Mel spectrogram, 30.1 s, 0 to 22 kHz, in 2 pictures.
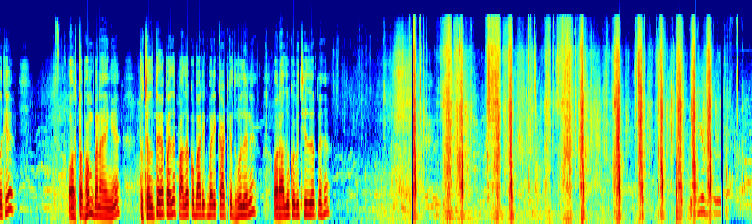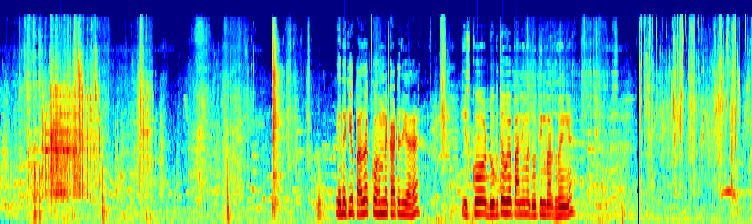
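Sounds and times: leaves rustling: 6.6s - 18.0s
knife chopping on wooden board: 8.3s - 10.3s, 11.2s - 14.4s.

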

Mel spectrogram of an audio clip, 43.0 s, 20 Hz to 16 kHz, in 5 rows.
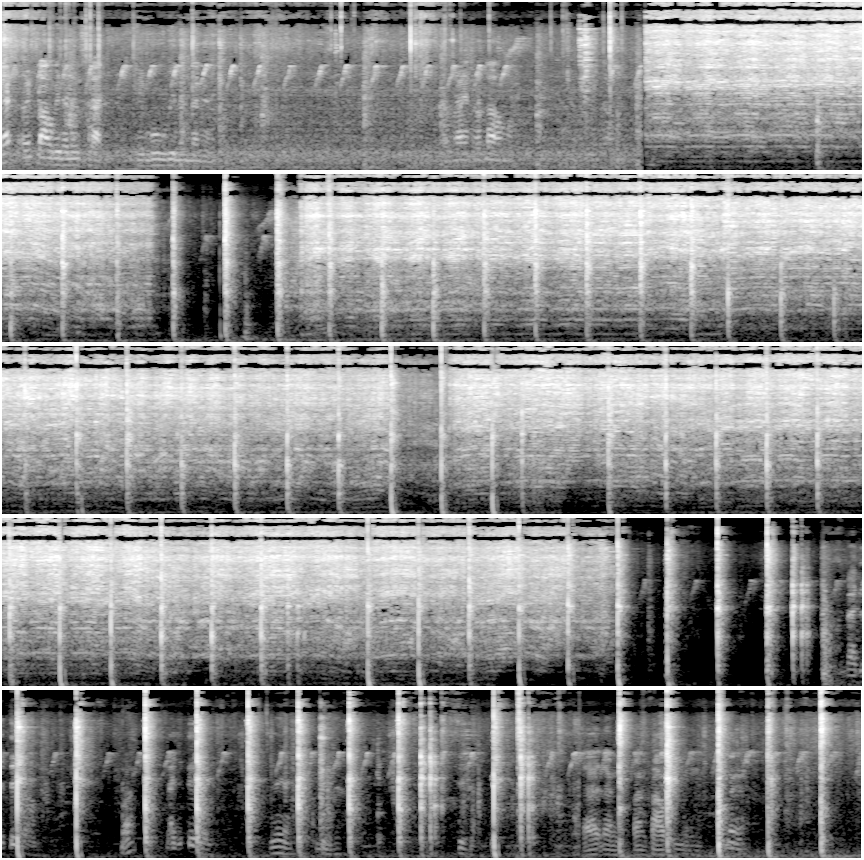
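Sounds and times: hammer striking hot metal on anvil: 8.0s - 33.9s.

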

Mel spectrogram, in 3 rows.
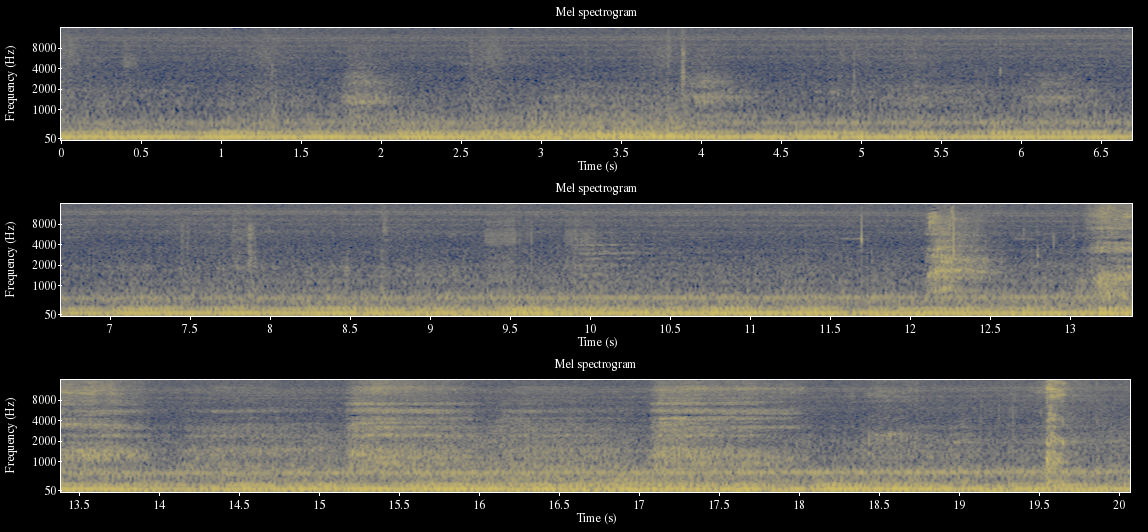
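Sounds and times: low rumbling drone: 0.0s - 20.0s
wavering tone: 0.0s - 20.0s.

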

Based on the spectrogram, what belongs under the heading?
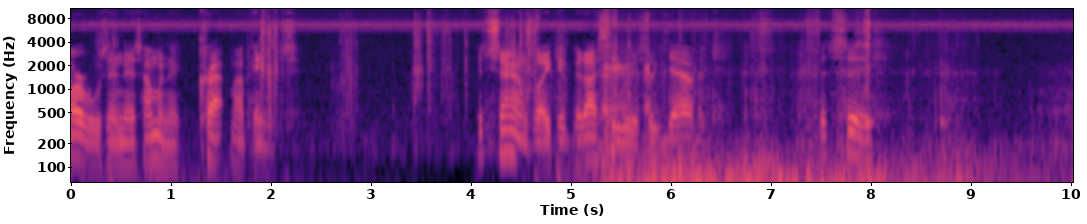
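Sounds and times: microphone handling rumble: 4.4s - 9.8s
wind noise: 4.4s - 10.0s.

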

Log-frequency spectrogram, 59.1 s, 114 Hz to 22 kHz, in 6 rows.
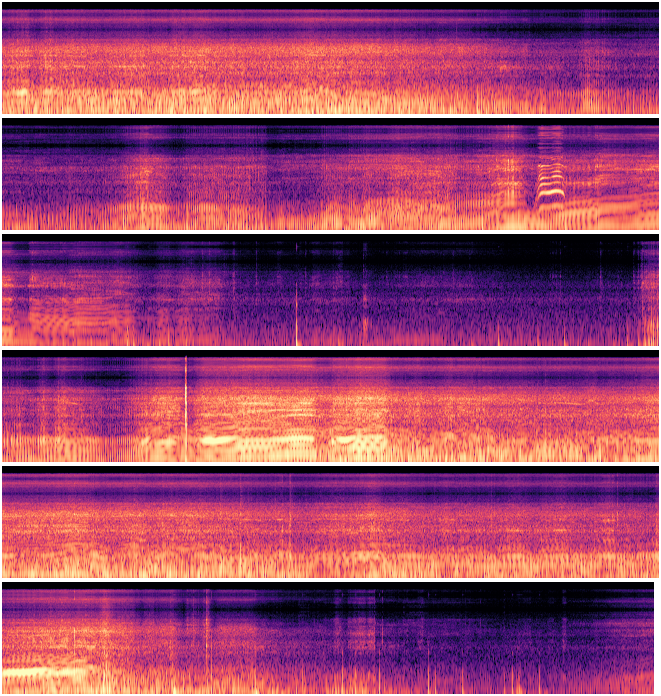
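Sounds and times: small motorbike engine revving: 11.5s - 23.2s, 29.2s - 53.4s, 57.9s - 59.0s.

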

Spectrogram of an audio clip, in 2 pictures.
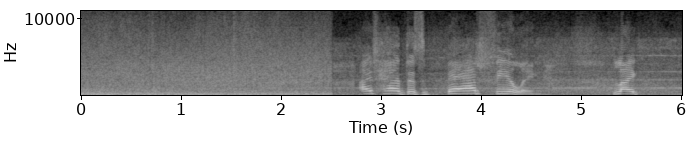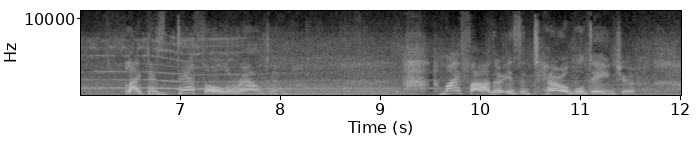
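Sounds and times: low hum of engines: 0.0s - 2.6s, 3.5s - 9.3s
tyres on wet road: 0.0s - 9.6s, 10.4s - 12.0s.

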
